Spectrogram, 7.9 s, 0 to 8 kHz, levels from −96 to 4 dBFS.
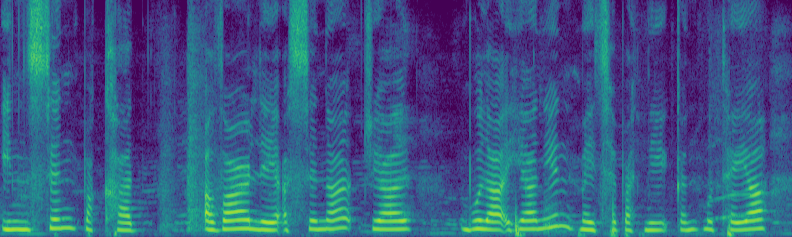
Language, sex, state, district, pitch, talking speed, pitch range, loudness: Mizo, female, Mizoram, Aizawl, 270 Hz, 135 wpm, 255-285 Hz, -16 LUFS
